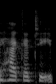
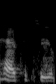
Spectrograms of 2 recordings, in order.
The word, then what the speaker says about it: Hecate: you say her name i always say hecka t but that's not right is it it's a kate but you can say hecate that's fine just i just think that if if any time we're trying to pronounce words yeah from mythology they don't have h's so just ignore the h okay i mean i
